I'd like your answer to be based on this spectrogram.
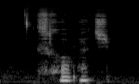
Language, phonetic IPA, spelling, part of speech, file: Polish, [ˈsxɔvat͡ɕ], schować, verb, LL-Q809 (pol)-schować.wav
